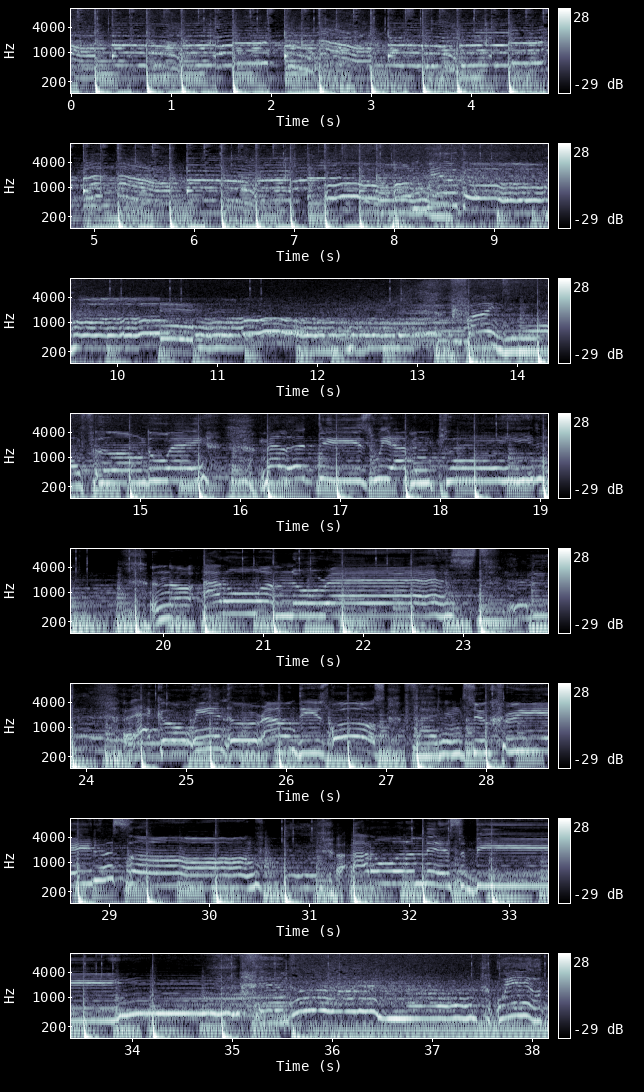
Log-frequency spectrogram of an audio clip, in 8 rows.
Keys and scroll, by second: 5.5 ctrl+z, 13.2 Return, 13.5 Delete, 14.7 ctrl+d, 31.7 ctrl+z, 32.9 ctrl+z, 34.3 ctrl+z.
